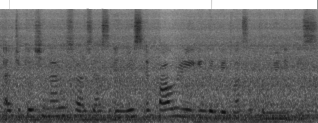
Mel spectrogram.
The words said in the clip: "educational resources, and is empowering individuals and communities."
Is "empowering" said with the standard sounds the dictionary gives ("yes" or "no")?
no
